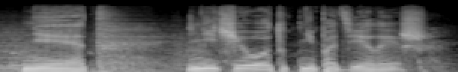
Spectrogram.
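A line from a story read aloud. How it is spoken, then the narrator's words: Hopeless tone. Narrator (Russian): безнадежным тоном сказал Уидон Скотт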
